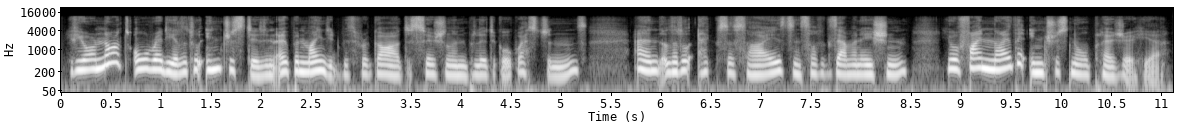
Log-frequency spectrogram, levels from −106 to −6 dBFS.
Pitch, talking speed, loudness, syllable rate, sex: 195 Hz, 180 wpm, -18 LUFS, 6.3 syllables/s, female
